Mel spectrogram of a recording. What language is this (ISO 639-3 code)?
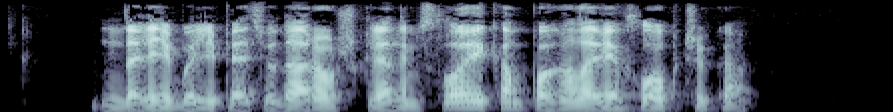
bel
